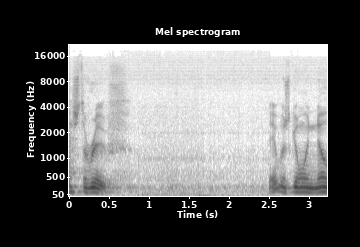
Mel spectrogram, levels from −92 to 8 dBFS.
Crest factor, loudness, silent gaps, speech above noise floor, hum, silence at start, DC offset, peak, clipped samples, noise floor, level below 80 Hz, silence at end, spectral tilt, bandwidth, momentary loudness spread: 18 dB; -28 LUFS; none; 28 dB; none; 0 s; under 0.1%; -12 dBFS; under 0.1%; -54 dBFS; -62 dBFS; 0 s; -6.5 dB/octave; 18 kHz; 25 LU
